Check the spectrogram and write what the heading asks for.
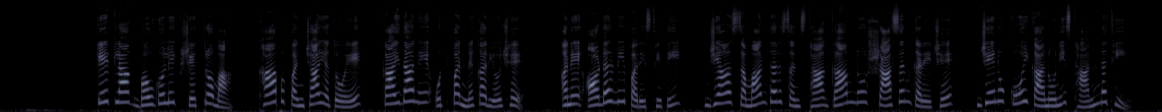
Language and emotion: Gujarati, neutral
